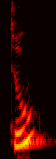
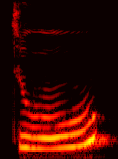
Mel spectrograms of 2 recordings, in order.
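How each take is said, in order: First: The vowel is short and clipped. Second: The vowel is drawn out long. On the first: "Carrying the short vowels, it will sound like" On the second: "it will be lengthened"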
